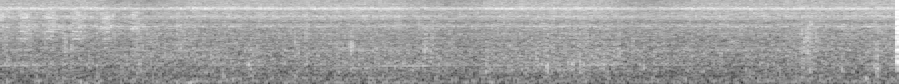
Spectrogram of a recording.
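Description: Faint footsteps on a gravelly dirt track, with quiet outdoor background hiss.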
